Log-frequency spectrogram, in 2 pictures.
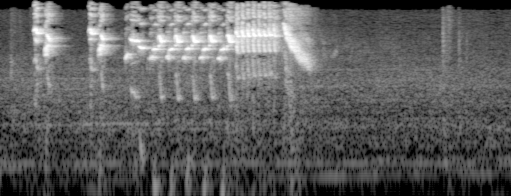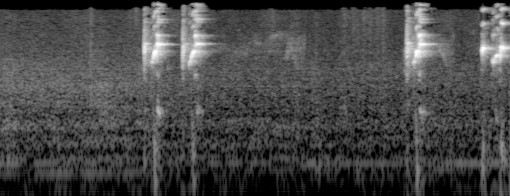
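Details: Canary (kenari) singing: two sharp chirps lead into a rapid, buzzy trilled phrase lasting about two seconds, followed by silence and then scattered single high chirps and short bursts.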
